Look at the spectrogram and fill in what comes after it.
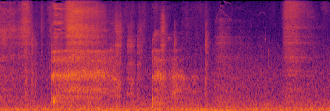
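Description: A man breathing close to the microphone: a long breath out about a second in, a shorter one around three seconds, and another near the end, over a steady low rumble.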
